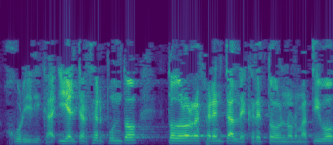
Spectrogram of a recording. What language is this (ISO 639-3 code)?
spa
